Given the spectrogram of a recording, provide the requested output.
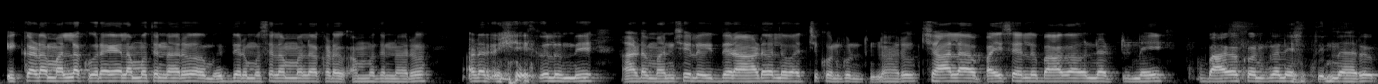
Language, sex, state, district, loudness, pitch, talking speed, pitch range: Telugu, male, Telangana, Nalgonda, -23 LUFS, 145 Hz, 115 wpm, 140-150 Hz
